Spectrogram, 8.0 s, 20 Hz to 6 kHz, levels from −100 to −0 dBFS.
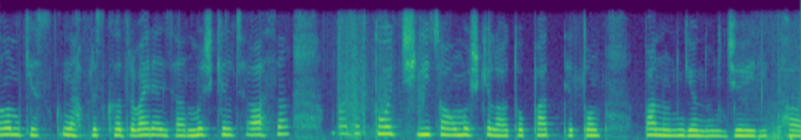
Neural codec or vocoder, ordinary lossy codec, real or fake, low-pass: none; none; real; 5.4 kHz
